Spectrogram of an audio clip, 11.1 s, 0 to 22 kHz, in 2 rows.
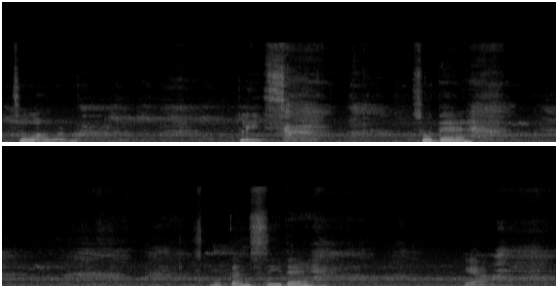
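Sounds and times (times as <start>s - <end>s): faint outdoor background hum: 0.0s - 11.0s.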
